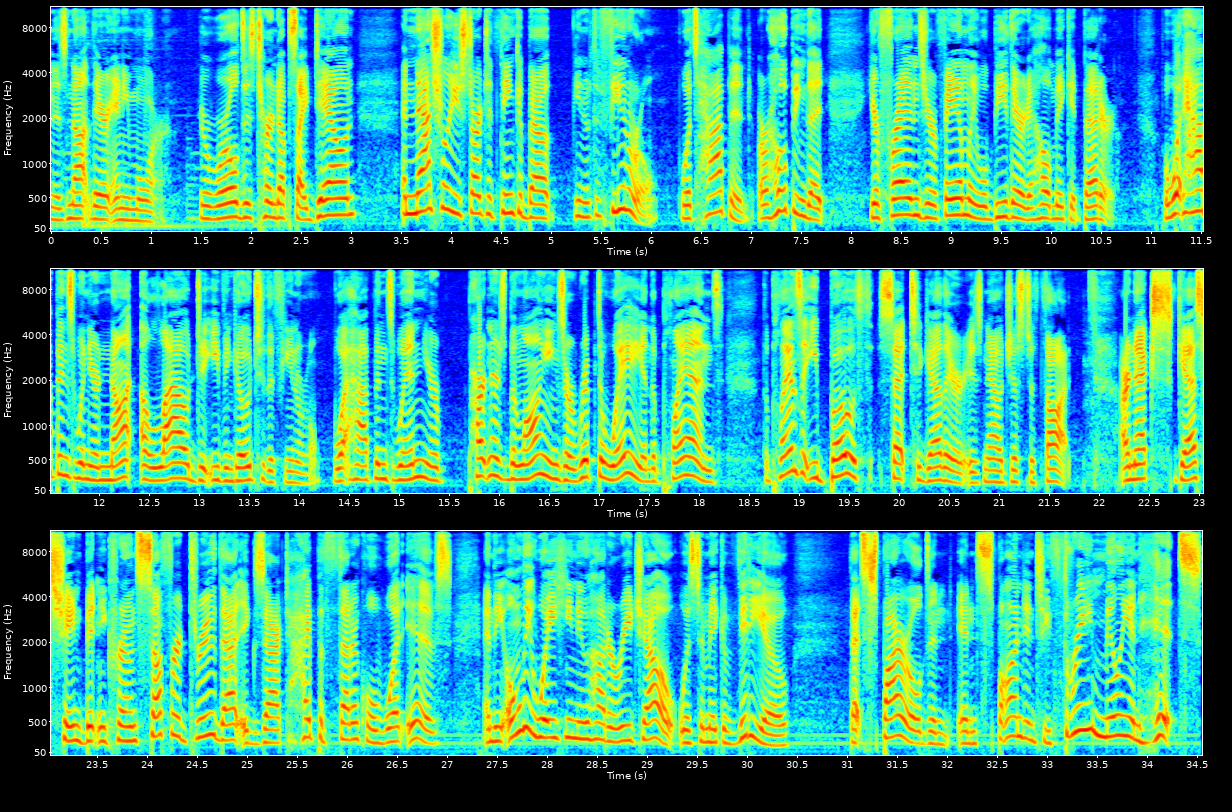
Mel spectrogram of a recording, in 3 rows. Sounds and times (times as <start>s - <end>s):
Speech: 0.0s - 30.5s, 31.1s - 34.5s.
